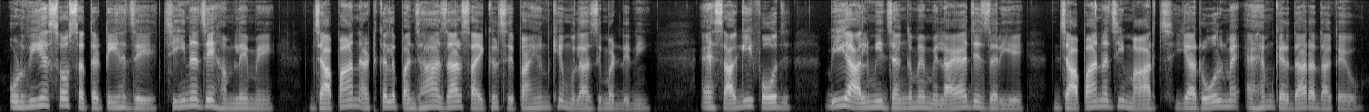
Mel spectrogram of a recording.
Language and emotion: Sindhi, neutral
